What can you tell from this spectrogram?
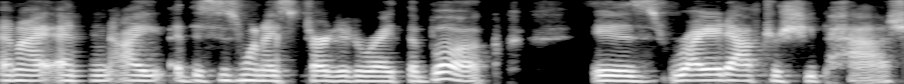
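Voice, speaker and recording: Over a quiet background, a woman with an American accent speaks at a medium pitch. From Los Angeles, US. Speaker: relaunch coach. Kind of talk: interview. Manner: animated.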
